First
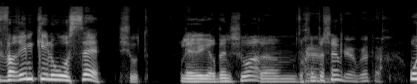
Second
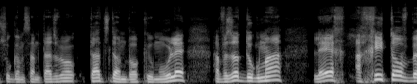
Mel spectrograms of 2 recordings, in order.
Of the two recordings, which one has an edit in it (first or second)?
first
